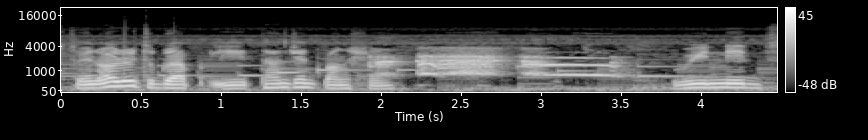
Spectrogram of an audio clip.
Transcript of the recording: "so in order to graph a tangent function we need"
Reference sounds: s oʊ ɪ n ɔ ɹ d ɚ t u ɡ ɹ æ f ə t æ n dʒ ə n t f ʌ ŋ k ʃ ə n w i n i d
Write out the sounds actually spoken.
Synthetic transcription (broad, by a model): s oʊ ɪ n ɔ ɹ d ɚ t u ɡ ɹ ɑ p ə t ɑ n dʒ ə n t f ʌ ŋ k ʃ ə n w i n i d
